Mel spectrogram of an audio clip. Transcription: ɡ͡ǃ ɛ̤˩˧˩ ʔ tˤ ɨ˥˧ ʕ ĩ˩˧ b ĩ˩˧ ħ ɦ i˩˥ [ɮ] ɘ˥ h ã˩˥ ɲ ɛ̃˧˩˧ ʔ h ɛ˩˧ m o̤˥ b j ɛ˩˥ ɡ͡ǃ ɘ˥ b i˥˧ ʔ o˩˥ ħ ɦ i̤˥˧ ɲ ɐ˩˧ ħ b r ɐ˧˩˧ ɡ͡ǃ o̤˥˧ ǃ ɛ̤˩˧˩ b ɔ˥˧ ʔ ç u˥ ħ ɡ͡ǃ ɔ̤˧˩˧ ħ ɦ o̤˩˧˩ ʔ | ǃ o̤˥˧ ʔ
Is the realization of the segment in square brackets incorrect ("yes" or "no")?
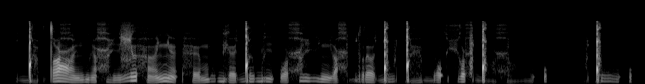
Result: no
